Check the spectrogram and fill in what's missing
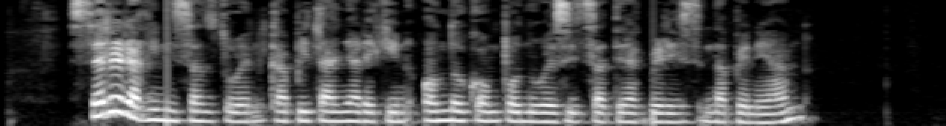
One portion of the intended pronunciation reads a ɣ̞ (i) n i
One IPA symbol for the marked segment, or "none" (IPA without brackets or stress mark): i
